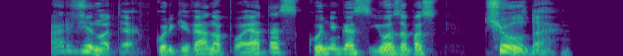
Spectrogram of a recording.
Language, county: Lithuanian, Šiauliai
